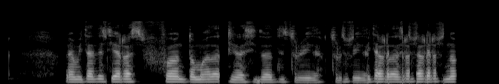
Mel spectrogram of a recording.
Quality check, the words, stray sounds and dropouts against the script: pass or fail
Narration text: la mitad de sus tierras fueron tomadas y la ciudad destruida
fail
